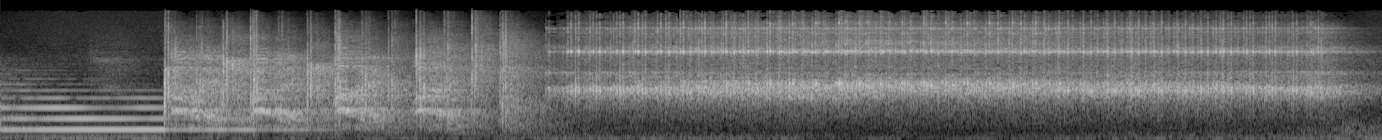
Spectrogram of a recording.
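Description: A brass chord held briefly, then castanets clacking in short irregular strokes for about three seconds, followed by a steady castanet roll held for about six seconds.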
